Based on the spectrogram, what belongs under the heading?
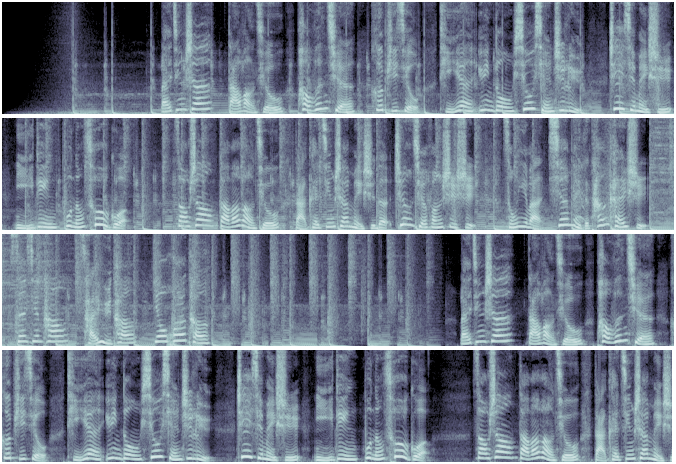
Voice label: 女 活力 美食; 京山美食

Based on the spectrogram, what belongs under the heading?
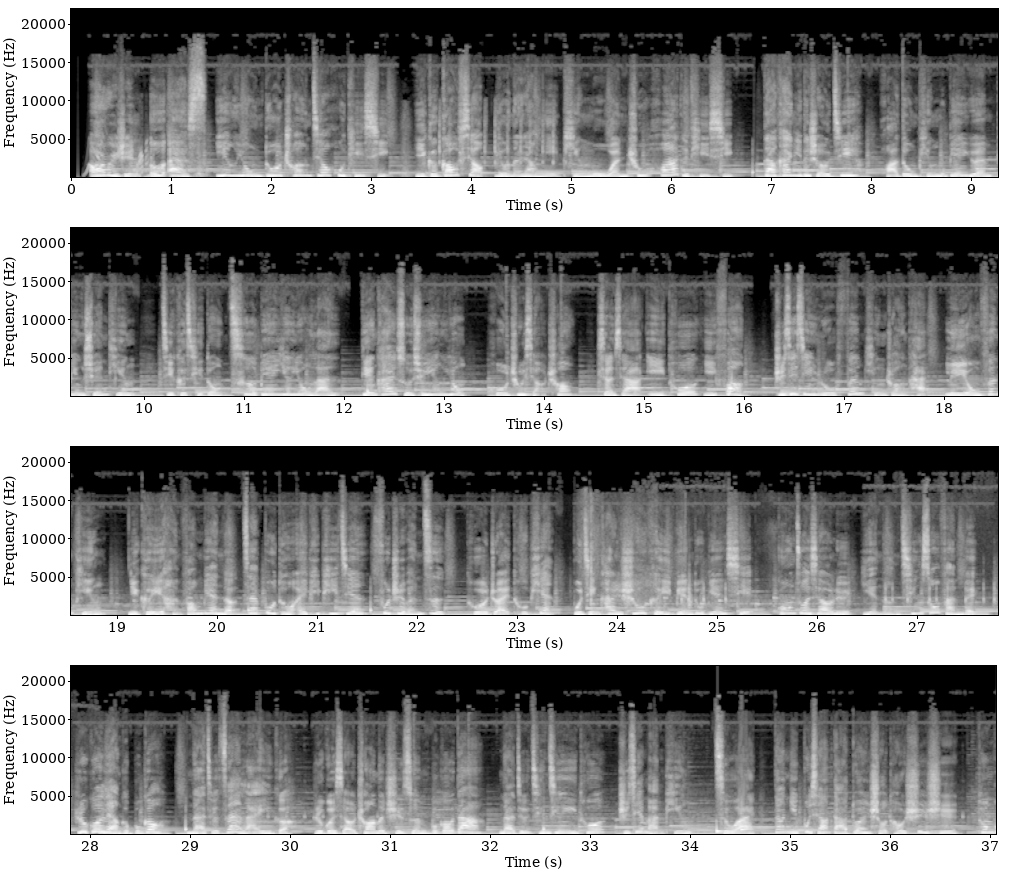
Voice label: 女 轻松优雅; 飞碟说; OriginOS-Ocean多窗口交互体系

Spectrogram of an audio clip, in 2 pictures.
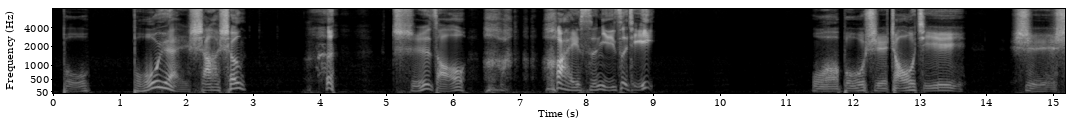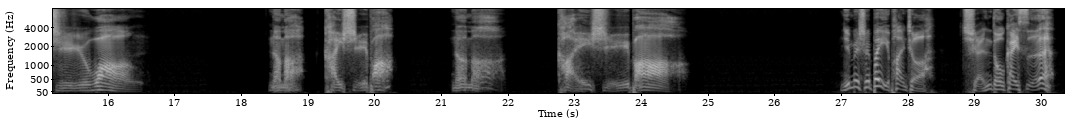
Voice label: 男 角色 动画四角色; 申公豹 龙王 沙泽 鲨妖王

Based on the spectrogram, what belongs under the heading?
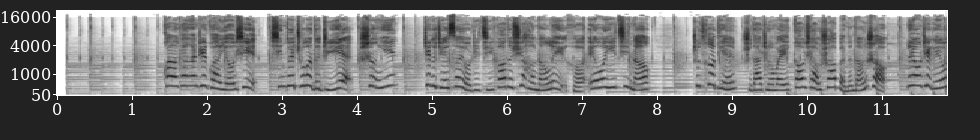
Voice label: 女 游戏圣音; 飞碟

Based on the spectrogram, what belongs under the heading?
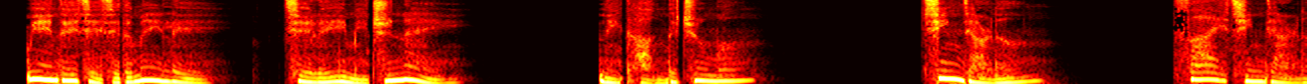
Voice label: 女 角色 御姐诱惑

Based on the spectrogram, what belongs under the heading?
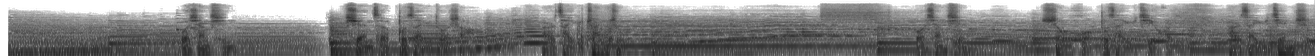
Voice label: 男, 国语男声配音; 劲霸男装全新品牌形象

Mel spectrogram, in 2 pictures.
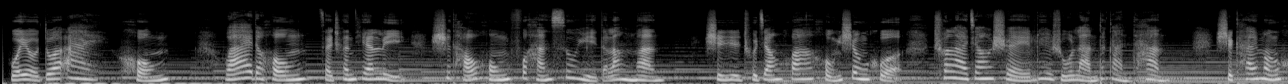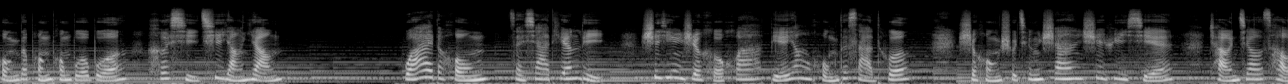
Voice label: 女 旁白 春天里

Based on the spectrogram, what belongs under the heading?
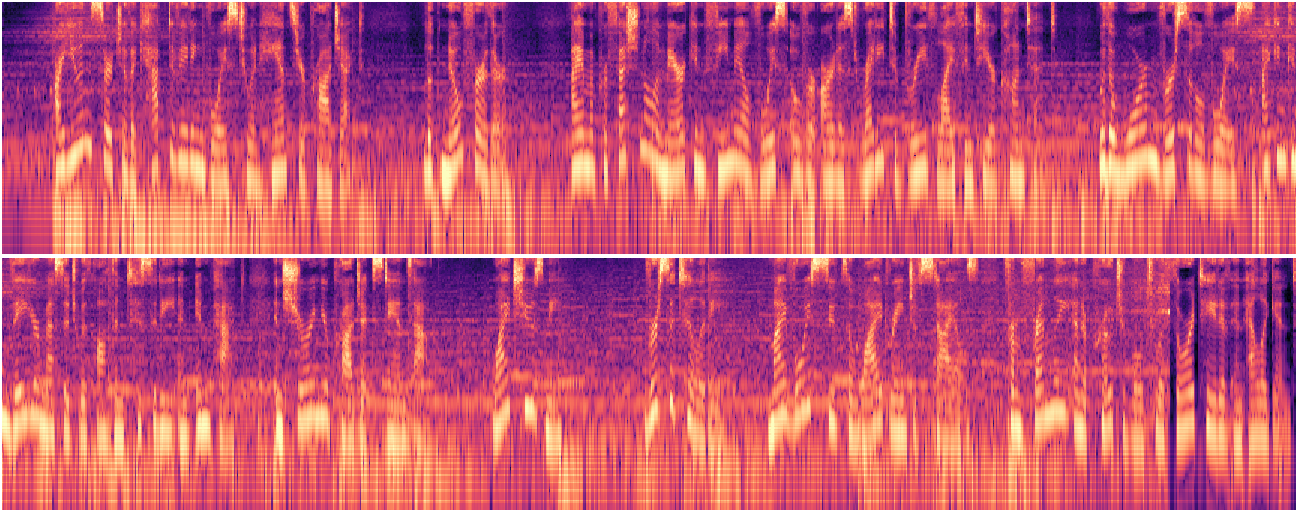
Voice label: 美式 外籍女

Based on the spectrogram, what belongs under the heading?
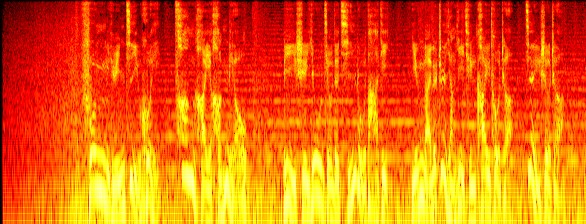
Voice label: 男 激昂高亢 汇报; 中建八局汇报

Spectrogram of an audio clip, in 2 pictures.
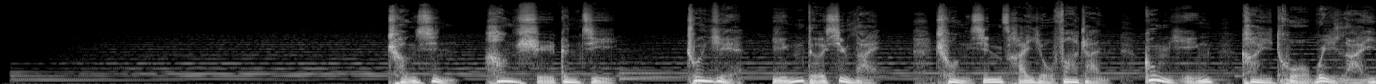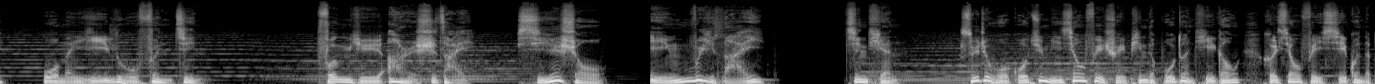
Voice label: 男, 宣传; 诚信夯实根基

